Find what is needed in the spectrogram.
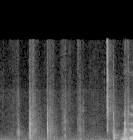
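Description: A deck of tarot cards being shuffled by hand, with a handful of separate sharp card snaps over the first second and a half.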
